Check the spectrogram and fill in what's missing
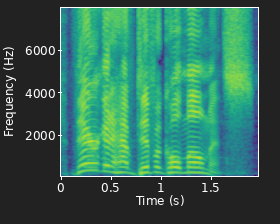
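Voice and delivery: ordinary delivery

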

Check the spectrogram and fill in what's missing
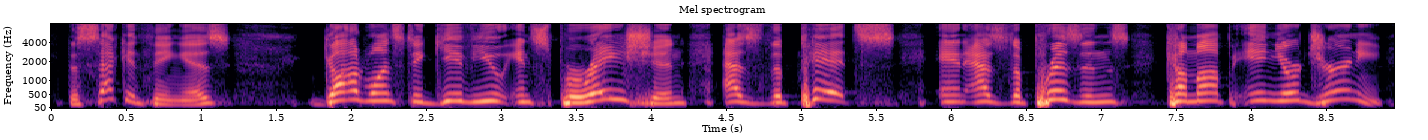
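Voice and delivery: usual speaking voice

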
